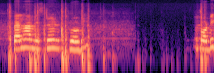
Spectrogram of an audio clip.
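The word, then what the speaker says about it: Proudie: दोनों की प्रोनाउंसिएशन ये प्रूडी होगी।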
